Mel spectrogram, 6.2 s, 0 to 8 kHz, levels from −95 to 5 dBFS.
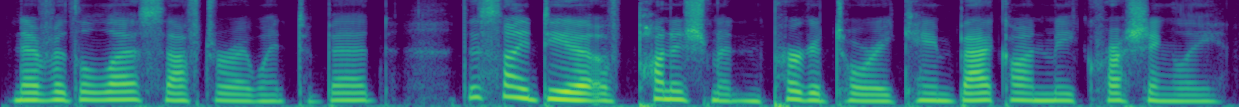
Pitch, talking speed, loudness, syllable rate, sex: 195 Hz, 165 wpm, -19 LUFS, 5.1 syllables/s, female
